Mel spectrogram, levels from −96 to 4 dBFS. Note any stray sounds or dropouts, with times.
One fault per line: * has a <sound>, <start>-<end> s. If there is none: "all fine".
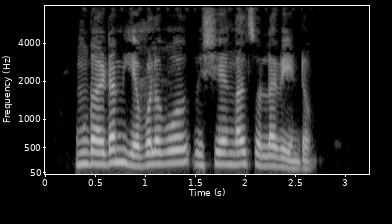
all fine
